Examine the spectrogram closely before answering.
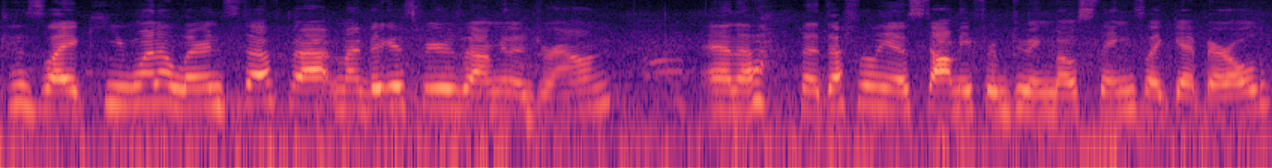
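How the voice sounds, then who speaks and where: Over noticeable background noise, a woman speaks at a fairly quick pace. Her high pitch holds a fairly even intonation. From Hawaii, Waikiki. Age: 20s. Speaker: surfer. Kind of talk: casual interview.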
